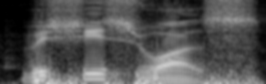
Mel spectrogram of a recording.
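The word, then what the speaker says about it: vichyssoise: அடுத்தது ரொம்ப tough word, விஷி ஸ்வாஸ், விஷி ஸ்வாஸ், இதை எப்படி ப்ரொனவுன்ஸ் பண்ண நீங்கள் போட்டிருக்கேன், விஷி ஸ்வாஸ்.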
